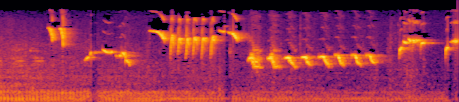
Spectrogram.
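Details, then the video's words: Adult male Pygmy cupwing (mountain tesia) in full, lively song: a varied run of very high, thin notes, sharp chips, then a steady string of about eight quick repeated notes, over a faint low hum. "TERLALU KEREN BURUNG SEKECIL INI KALO SUDAH GACOR...TLEDEKAN GUNUNG JANTAN"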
